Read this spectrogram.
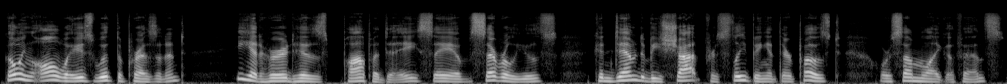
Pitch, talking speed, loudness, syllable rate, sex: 150 Hz, 165 wpm, -20 LUFS, 4.4 syllables/s, male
